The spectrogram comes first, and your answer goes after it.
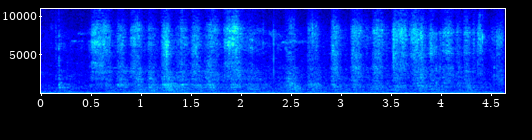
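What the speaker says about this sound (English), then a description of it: "let's give it just a light sand." Light hand sanding of a stand-up paddleboard tail: a run of soft, rhythmic rasping strokes, close and fairly quiet, with no voices.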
